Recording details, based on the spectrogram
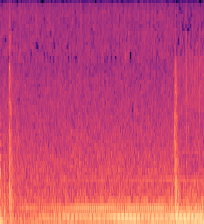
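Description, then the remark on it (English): A car engine hums low and steady, its rumble building gradually as the car drives off from outside a cottage in pouring rain, with two sharp clunks along the way and no voices. “Outside, the car drives off.”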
